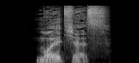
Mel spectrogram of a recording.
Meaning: genitive singular of Molch
- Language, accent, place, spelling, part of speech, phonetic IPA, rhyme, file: German, Germany, Berlin, Molches, noun, [ˈmɔlçəs], -ɔlçəs, De-Molches.ogg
